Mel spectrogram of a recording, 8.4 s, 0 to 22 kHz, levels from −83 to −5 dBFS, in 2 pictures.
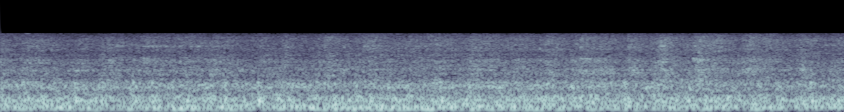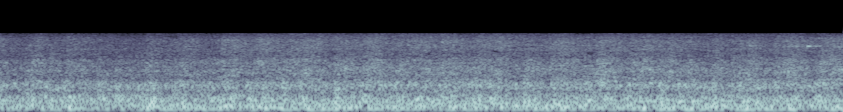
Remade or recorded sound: recorded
